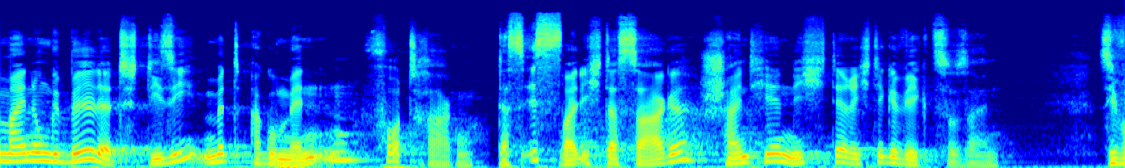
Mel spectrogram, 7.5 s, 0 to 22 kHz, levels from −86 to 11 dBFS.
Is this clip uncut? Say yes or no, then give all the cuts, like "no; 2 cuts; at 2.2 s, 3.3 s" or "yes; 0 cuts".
no; 2 cuts; at 3.2 s, 3.7 s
